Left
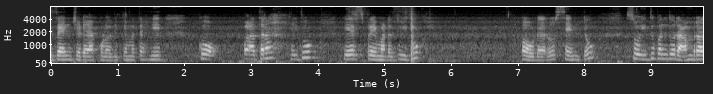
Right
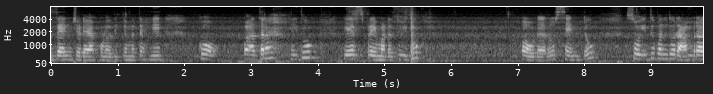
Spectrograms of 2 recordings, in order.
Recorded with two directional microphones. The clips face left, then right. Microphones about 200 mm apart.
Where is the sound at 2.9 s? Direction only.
5° right (ahead or behind).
